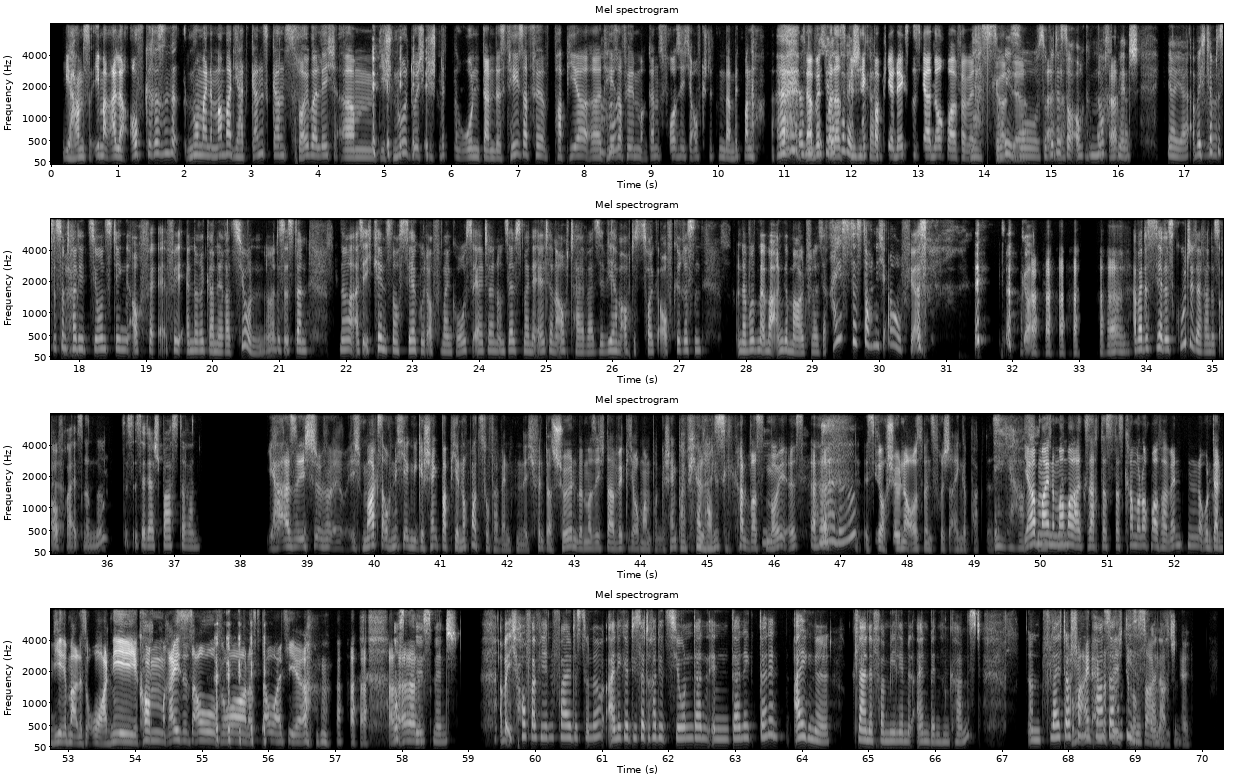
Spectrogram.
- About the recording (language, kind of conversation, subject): German, podcast, Kannst du von einer Tradition in deiner Familie erzählen, die dir viel bedeutet?
- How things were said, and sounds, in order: giggle; chuckle; laugh; unintelligible speech; put-on voice: "Reiß das doch nicht auf"; laugh; unintelligible speech; laughing while speaking: "Geschenkpapier leisten kann"; snort; laugh; put-on voice: "Oh, ne, komm, reiß es auf. Oh, das dauert hier"; laugh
